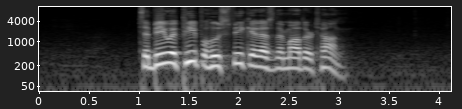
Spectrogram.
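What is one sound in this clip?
A man speaks with animation into a microphone, as if lecturing.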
